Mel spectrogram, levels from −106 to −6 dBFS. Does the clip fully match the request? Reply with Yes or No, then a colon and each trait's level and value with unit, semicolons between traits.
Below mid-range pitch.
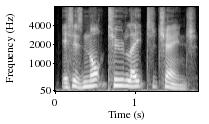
No: medium, 165 Hz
